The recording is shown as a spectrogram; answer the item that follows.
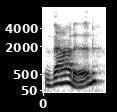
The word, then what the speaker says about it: that'd: And then finally, thaddid is a little bit like iddid, where we have the same combination of a flap, which I've rewritten as two Ds, and the id sound.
